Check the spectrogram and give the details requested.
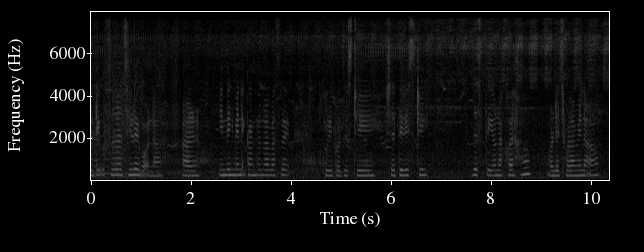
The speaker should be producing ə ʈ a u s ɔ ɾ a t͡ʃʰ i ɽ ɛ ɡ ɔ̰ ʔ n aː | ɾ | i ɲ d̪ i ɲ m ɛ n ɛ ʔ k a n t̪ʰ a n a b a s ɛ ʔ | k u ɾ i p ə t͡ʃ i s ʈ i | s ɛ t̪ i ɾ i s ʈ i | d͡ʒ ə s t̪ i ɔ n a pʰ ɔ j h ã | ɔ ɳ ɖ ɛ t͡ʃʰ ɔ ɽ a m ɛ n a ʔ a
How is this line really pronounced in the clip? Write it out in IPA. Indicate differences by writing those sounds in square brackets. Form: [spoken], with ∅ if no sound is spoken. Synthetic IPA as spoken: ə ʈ [i] u s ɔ ɾ a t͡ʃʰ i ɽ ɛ ɡ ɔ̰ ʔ n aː | ɾ | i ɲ d̪ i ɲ m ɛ n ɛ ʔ k a n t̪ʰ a n a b a s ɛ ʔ | k u ɾ i p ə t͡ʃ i s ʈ i | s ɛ t̪ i ɾ i s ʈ i | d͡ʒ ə s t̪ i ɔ n a [kʰ] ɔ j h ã | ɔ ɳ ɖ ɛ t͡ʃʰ ɔ ɽ a m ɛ n a ʔ a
